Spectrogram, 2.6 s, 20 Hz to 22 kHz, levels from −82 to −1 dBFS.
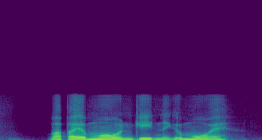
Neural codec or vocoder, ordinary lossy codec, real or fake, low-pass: codec, 16 kHz, 0.2 kbps, FocalCodec; none; fake; 7.2 kHz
